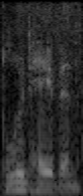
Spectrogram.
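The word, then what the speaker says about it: Blüdhaven: Bloodhaven. Showing up at Dick's apartment. – Oh my god, you said it right. – I did say it right, just for you.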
